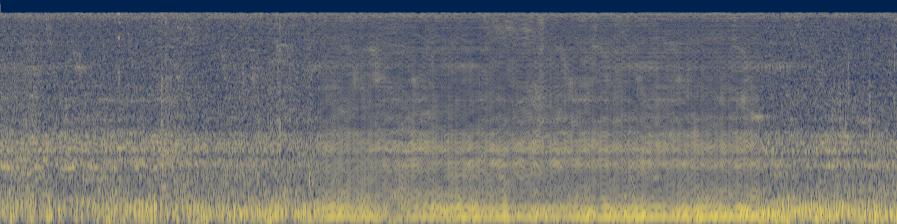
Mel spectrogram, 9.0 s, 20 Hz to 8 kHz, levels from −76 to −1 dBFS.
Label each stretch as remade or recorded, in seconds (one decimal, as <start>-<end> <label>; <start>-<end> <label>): 0.0-3.2 recorded; 3.2-7.6 remade; 7.6-9.0 recorded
